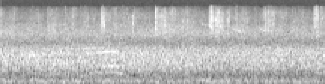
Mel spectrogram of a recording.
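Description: Footfalls of several runners on wet, muddy grass as they pass close by, over steady outdoor background noise.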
